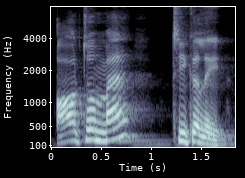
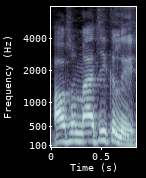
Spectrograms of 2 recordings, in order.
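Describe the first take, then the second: First: ऑटोमेटिकली drawn out slowly, ending "kuh-li"; ऑटोमेटिकली slow, "auto-matti-klee"; silent A. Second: Said in the usual way. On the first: Shown as a demonstration. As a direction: say ऑटोमेटिकली slowly in parts, a reduced. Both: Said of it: "इसको क्या पढ़ेंगे".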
